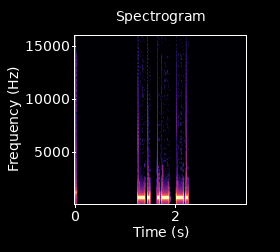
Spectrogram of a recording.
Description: Morse code, heard as a keyed tone, about 25 wpm, 700 Hz. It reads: NAN
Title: USA Common Names - Max 3 Letters - 25wpm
